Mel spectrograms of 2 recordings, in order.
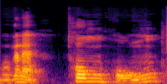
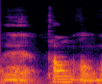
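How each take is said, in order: First: Thông hống with a rising tone on thông; thông rising, fuller; second tone version. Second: Thông hống with a falling, soft tone on thông; thông falling, quiet; first tone version. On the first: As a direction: lift the pitch up through thông in thông hống. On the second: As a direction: drop the pitch on thông in thông hống. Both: Shown as a demonstration. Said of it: "Khác nhau".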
